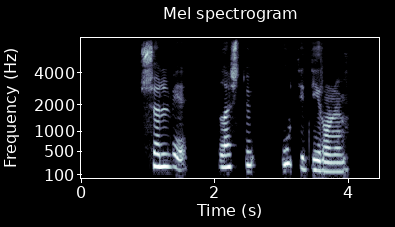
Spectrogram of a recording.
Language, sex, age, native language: Icelandic, female, 30-39, Russian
